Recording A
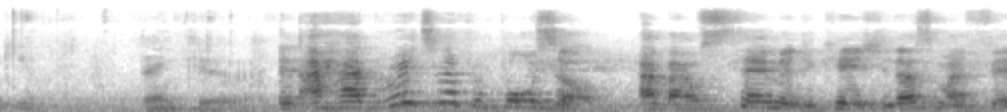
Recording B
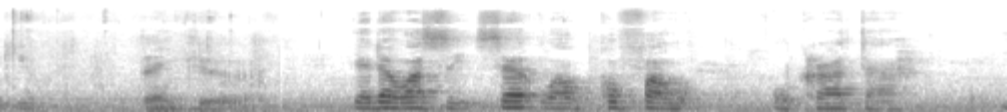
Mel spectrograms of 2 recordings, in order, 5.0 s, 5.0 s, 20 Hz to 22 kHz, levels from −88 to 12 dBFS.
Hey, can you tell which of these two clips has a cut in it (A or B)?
A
